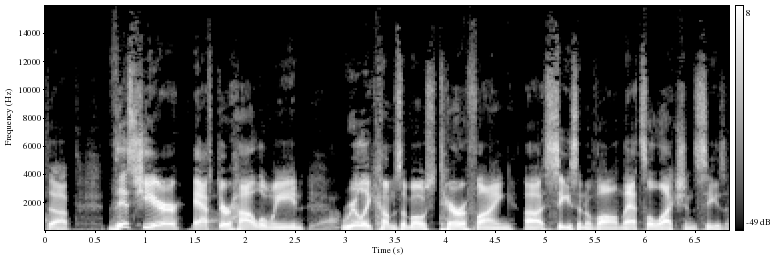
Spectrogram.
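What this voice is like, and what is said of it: Slightly hoarse voice. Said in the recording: “I'm still a little hoarse.”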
